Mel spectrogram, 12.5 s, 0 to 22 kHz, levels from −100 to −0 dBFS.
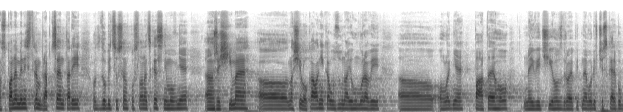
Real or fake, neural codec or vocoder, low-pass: real; none; 14.4 kHz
